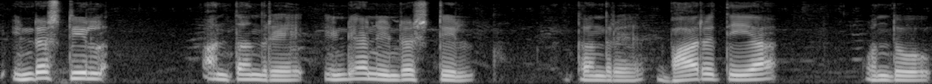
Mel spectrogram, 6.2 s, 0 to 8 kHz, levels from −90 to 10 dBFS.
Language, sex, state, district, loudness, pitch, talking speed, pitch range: Kannada, male, Karnataka, Dharwad, -17 LUFS, 170 Hz, 85 wpm, 155-180 Hz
